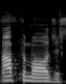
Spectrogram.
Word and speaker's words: ophthalmologist: and then there's optimal that's what it is ophthalmologist and their largest is what the difference is between the optometrist and ophthalmologist I believe one goes more eyeball you know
